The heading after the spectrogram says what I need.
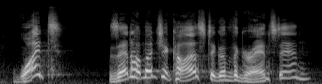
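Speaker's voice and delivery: high-pitched incredulous question; astonished, squeaky-high reaction; shocked disbelief. Real, not acted. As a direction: balk at the price, voice shooting way up. Reacting to the ticket price.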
